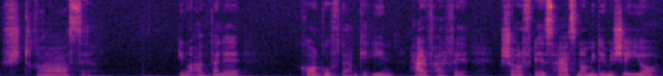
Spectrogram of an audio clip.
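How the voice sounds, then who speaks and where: A woman's voice: medium pitch, flat delivery. A woman teaching German pronunciation in an online lesson, explaining patiently step by step with frequent fillers.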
